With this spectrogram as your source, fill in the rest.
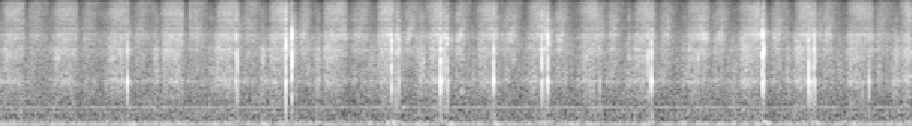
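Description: Fingernails scratch the printed fabric of patterned spandex/polyester synthetic stretch yoga pants worn on the thigh. The result is quick, dry, scratchy strokes with short bright rasps, about eleven standing out sharply. A steady low rumble and a faint constant tone sit underneath.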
